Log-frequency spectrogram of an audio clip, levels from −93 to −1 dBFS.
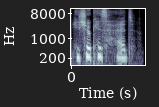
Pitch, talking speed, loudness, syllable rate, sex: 220 Hz, 215 wpm, -18 LUFS, 4.4 syllables/s, female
